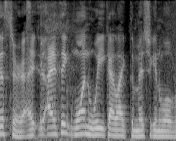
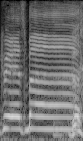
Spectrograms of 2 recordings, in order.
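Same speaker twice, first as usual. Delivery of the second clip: high, drawn-out holiday cheer; hollered greeting; 13 semitones higher than usual. Retold or imitated. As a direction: holler it high and long like greeting a crowded bar. Calling out greeting to friends.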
